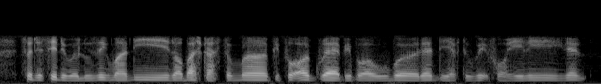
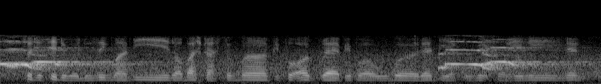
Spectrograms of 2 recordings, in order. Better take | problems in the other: first | background sound (Bird vocalization, bird call, bird song); 4 dB above the speech

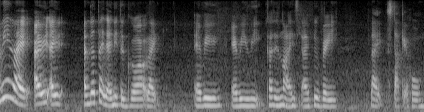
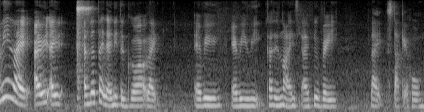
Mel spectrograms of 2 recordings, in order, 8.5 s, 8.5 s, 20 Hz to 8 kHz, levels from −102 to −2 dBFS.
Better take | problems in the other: first | background sound (Tambourine); 7 dB below the speech

